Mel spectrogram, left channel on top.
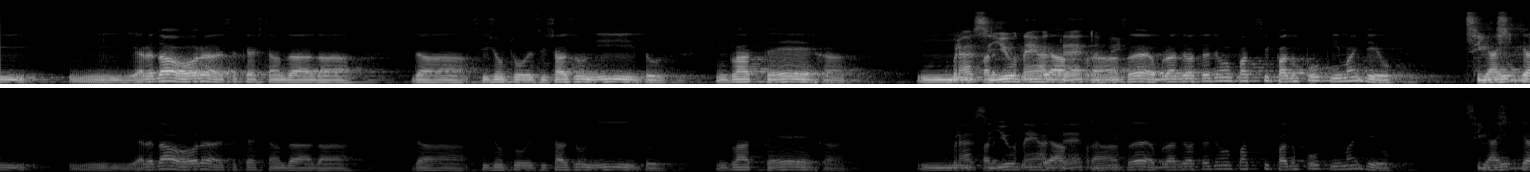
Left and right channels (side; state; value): right; quieter; 22.7 dB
